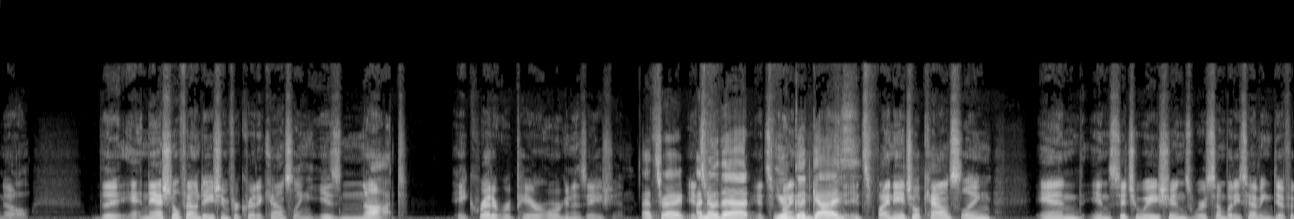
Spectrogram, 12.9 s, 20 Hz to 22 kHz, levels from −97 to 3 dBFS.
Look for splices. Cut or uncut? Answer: uncut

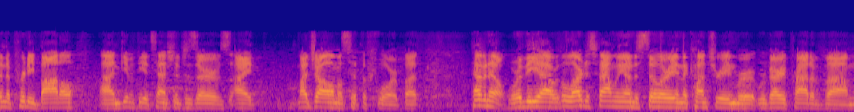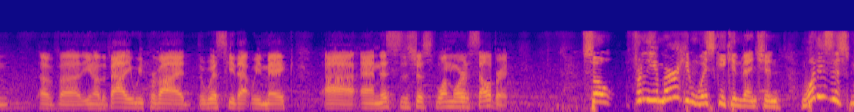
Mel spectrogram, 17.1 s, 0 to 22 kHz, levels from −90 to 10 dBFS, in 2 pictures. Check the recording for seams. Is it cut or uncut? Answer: uncut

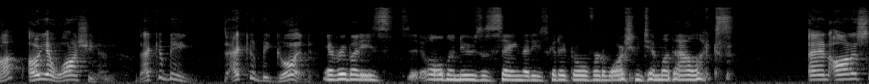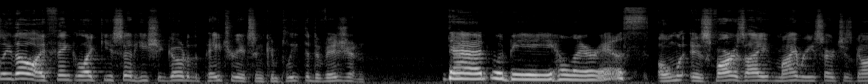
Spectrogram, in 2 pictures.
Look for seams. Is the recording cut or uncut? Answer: cut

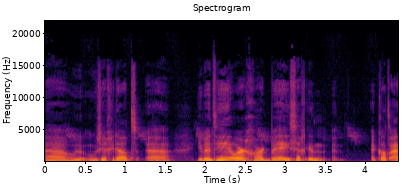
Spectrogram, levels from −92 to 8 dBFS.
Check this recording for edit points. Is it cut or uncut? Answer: cut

